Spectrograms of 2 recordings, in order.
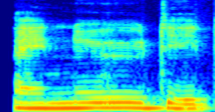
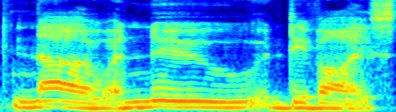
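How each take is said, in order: First: Said in the usual way. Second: Slow "no, a new device" with "new" leaned on and drawn out; stress on new. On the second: Shown as a demonstration. Streamer correcting his own slip, slowly leaning on "new". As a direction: drag it out and press hard on "new". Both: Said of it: "Definitely emphasis on the word new there".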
